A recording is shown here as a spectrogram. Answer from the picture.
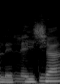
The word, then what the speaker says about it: Letitia: Letita o Letitia o Letitia.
